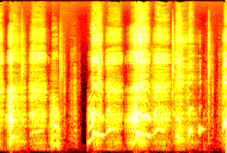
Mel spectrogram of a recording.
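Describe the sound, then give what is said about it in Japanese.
A person sobs in a series of short, shaky gasping bursts and wavering whimpers, with brief pauses between breaths and no clear speech. “何泣いてるんですか？泣きたいのはこっちですよ。”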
